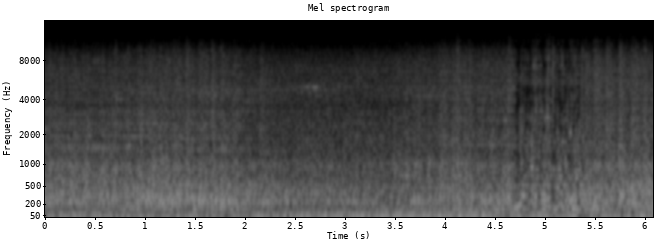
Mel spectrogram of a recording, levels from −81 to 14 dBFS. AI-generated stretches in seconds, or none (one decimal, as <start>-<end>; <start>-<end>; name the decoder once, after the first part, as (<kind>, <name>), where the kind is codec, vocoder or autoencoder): 4.7-5.4 (vocoder, BigVGAN v2)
